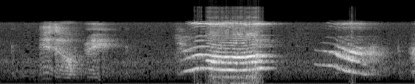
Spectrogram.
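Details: Maltese grey parrot speaking indoors: three short voice-like utterances, the middle one longest, with harmonic, rising and falling tones over a low steady hiss.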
